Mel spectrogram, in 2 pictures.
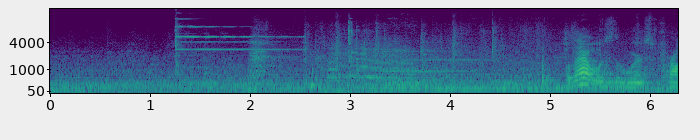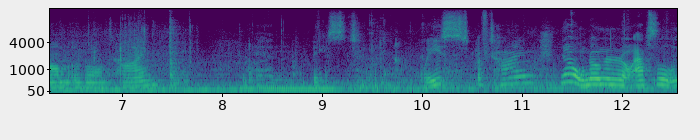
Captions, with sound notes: [elevator dings] - Well, that was the worst prom of all time. And the biggest waste of time. No, no, absolutely not.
